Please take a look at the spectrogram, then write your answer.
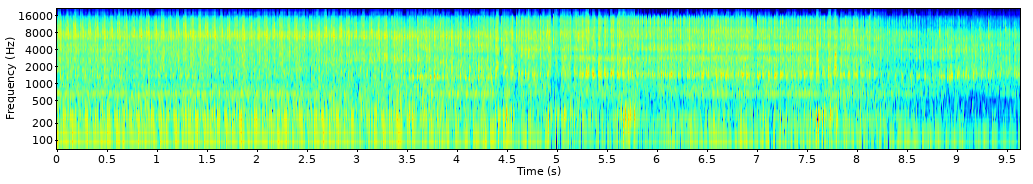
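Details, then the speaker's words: Moto Guzzi twin, first run in over ten years after carb rebuild, on choke, no throttle fitted: fires and keeps running with a loose, lumpy, slightly uneven idle beat, no knocking; sounds good, smoke from old oil burning off. "so that is absolutely great news because I have never heard this engine run before until this moment but it did actually sound quite good actually"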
